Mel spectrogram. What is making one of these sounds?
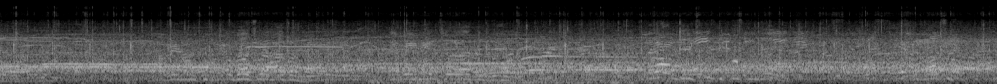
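A large crowd talks and shouts all around.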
